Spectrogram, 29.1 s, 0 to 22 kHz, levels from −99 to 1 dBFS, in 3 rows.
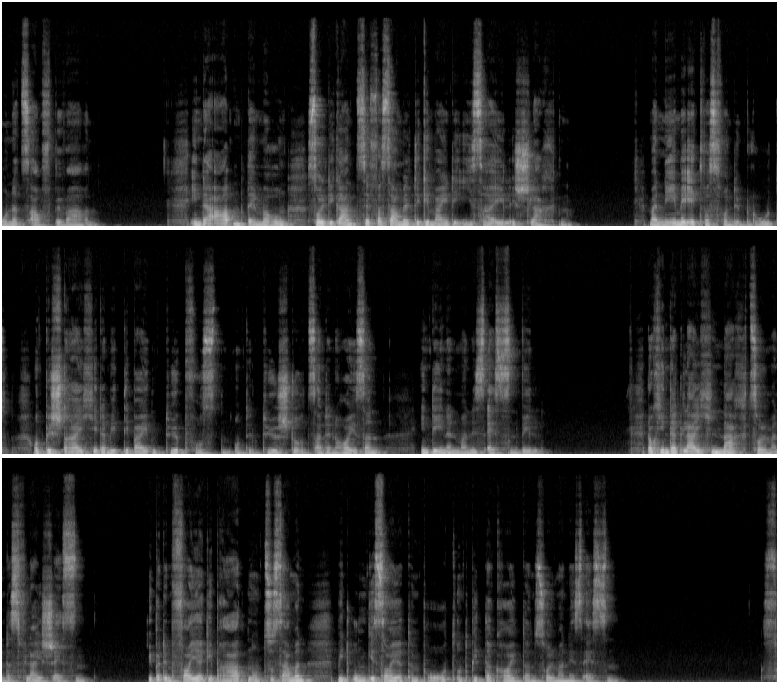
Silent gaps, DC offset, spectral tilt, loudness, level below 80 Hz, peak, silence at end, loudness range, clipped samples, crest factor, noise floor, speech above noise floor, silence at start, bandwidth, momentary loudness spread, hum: none; under 0.1%; -5 dB/octave; -34 LUFS; -64 dBFS; -14 dBFS; 0 s; 5 LU; under 0.1%; 20 dB; -77 dBFS; 44 dB; 0 s; over 20 kHz; 11 LU; none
